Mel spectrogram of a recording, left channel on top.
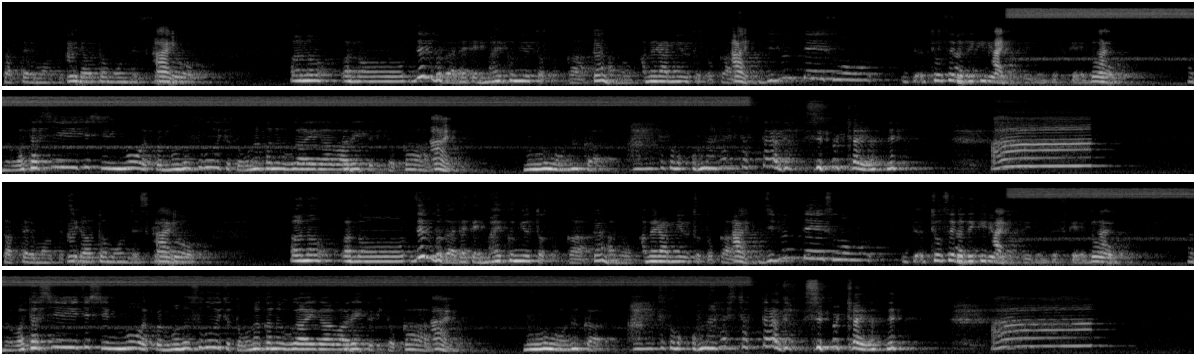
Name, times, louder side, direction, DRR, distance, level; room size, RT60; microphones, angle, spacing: voice 1, 0.0-1.9 2.9-8.7 9.0-11.1 11.9-15.6 15.9-16.2 17.1-17.9 18.2-20.9 21.4-21.9, right 2 dB, 35° right, -3 dB, 2.3 m, -27 dB
sound 1, 10.0-19.4, left 4 dB, 80° left, 6.5 m, -40 dB
voice 2, 21.8-22.8, left 3 dB, 60° left, 6 dB, 1.8 m, -28 dB
22.5 x 14.5 x 9.5 m, 0.76 s
head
